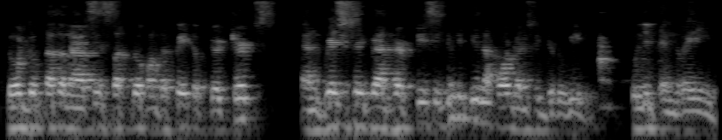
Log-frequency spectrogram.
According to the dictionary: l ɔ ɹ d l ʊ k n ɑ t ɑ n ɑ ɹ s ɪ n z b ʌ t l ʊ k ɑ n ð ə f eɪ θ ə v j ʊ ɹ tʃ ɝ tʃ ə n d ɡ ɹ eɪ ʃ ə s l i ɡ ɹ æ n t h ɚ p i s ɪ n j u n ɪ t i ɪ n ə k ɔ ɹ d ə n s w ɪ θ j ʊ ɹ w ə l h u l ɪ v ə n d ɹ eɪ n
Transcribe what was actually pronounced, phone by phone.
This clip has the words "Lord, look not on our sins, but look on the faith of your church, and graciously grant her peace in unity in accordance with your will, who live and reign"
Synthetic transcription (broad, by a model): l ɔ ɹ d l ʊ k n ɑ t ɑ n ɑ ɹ s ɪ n s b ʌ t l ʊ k ɑ n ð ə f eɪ t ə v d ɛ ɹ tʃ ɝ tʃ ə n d ɡ ɹ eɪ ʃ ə s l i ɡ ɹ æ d h ɚ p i s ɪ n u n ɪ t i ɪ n ə k ɔ ɹ d ə n s w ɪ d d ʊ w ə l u l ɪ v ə n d ɹ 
